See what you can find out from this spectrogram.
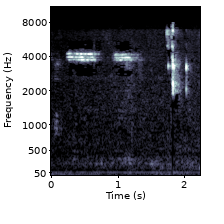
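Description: Two sustained, shrill whistle blasts sound one after another, then a quick burst of shorter, chirpy whistle notes. The whistling is fairly faint and no one speaks.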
